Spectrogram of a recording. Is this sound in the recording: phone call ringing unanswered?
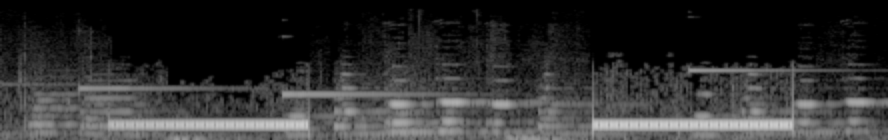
yes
